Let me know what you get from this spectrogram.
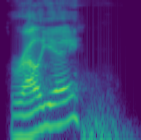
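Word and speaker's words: R'lyeh: Rallier. What? Rallier. How do you spell that?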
